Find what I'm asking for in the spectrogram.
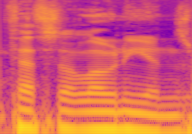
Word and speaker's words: Thessalonians: Second Thessalonians 1, because I'm second what? – Sorry. Thessalonians. – Oh, okay. – There we one. Go. – That's the right pronunciation of that.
